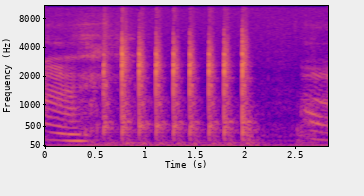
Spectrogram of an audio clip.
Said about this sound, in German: Der erste Detektiv hatte sich gerade auf sein Bett plumpsen lassen, als es an der Tür klopfte.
